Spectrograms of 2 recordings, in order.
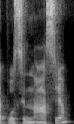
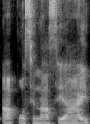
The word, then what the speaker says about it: Apocynaceae: Rauwolfia serpentina, que pertence à família Apocynaceae. Não se pronuncia Apocynaceae, tá? É Apocynaceae. Esse último ezinho aqui é mudo, certo?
